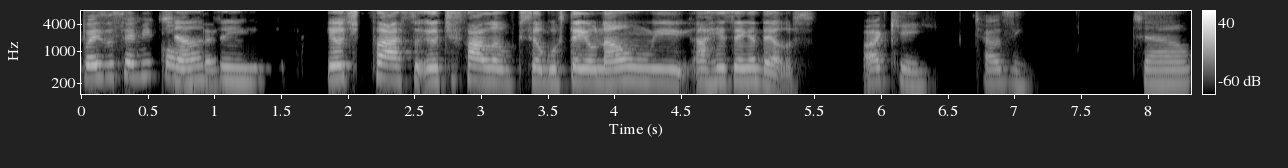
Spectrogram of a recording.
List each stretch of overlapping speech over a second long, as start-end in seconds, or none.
none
